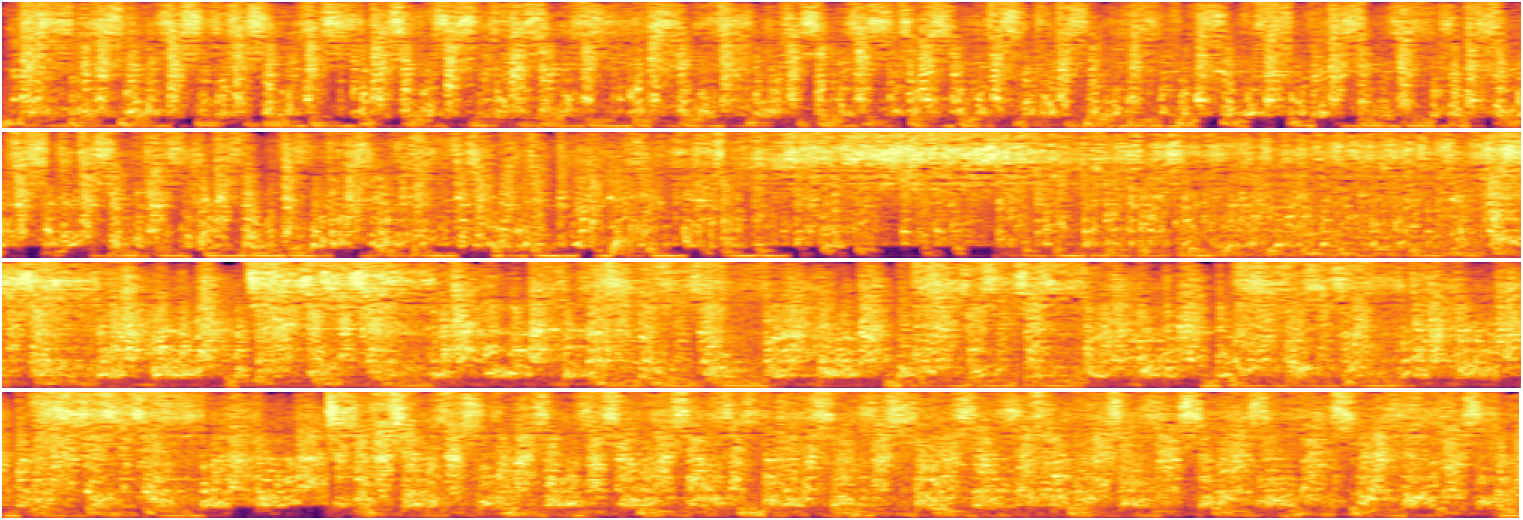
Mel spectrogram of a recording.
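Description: A street drum band playing fast, loud, continuous drumming on hand-held frame drums, the strikes packed closely together, over a steady low hum.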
